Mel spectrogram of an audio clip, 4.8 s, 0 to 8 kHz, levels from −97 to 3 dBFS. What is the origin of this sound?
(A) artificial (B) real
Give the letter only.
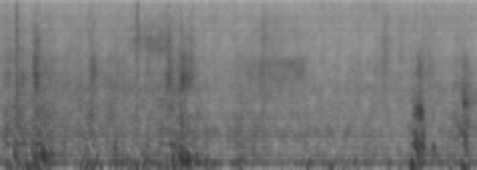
A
